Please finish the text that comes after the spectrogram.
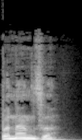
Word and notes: bonanza: British English

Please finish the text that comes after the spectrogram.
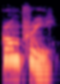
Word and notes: grand prix: British English

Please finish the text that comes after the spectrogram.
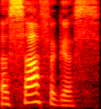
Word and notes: esophagus: British English

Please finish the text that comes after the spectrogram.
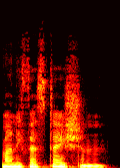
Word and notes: manifestation: British English

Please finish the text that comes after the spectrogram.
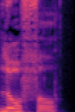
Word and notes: lawful: British English

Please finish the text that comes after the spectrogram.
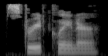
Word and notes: street cleaner: British English

